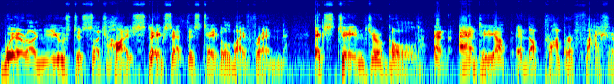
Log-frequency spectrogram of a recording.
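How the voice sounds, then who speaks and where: A man uses a cartoonish character voice that is gruff and croaky, with a very deep, low pitch and a fairly slow pace. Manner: smug, gruff.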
